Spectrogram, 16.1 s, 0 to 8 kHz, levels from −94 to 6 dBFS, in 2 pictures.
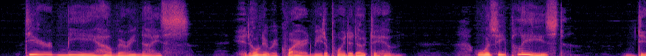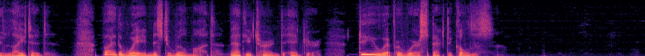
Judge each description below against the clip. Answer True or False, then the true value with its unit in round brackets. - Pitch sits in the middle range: False (125 Hz)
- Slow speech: True (125 wpm)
